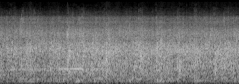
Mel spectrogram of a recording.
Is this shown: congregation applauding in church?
yes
